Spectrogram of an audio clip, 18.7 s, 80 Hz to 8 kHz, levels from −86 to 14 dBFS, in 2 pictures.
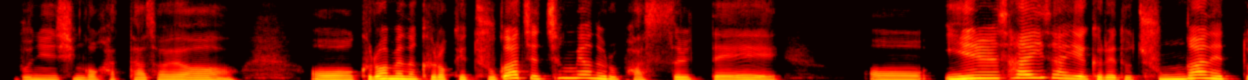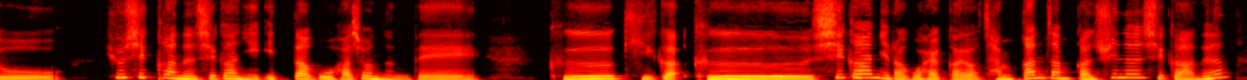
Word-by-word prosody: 분이신 185 -1 -6
것 165 - -4
같아서요. 165 +3 -4 0.5
어 185 0 0
그러면은 245 0 +5
그렇게 205 -1 -2
2 200 +1 -7
가지 275 0 +2
측면으로 315 -5 -1
봤을 200 +2 -5
때 175 -1 -2 0.7
어 180 -1 -2 0.2
"일 285 +7 +5
사이사이에 330 -4 +1
그래도 190 -6 -2
중간에 250 - +2
또 180 -5 -1 0.4
휴식하는 360 - 0
시간이 255 -3 -1
있다."고 210 0 -2
하셨는데 185 - -3 0.5
그 250 +2 +3
기간 210 -1 -2
그 245 0 +6
시간이라고 285 - -1
할까요? 225 -2 -2
잠깐잠깐 265 +3 -1
쉬는 360 +8 -5
시간은 270 - -2
230 Hz, 235 characters per minute, -23 LUFS, 190-275 Hz, 0.7 s, 그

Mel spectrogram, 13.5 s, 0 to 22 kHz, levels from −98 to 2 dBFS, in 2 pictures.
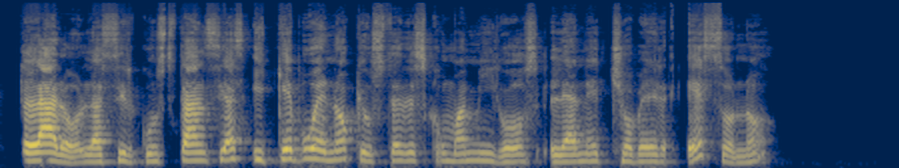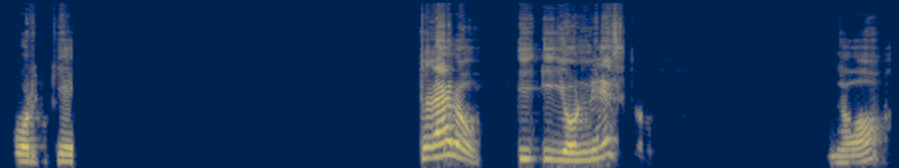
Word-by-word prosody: Claro, 190 -6 +7
las 160 0 -1
circunstancias 190 +5 -1
y 215 -1 -4
qué 225 +2 +4
bueno 225 -1 -1
que 195 - -5
ustedes 185 +1 -6
como 180 -1 -7
amigos 170 -3 -5
le 160 +1 -1
han 165 +2 -2
hecho 175 -1 -6
ver 165 -1 -5
eso, 175 - -4
¿no? 150 +3 -10 1.0
Porque 175 0 +1 2.6
Claro, 290 +5 +6 0.3
y 230 0 -1 0.2
y 205 - +1
honesto. 220 - +1 1.4
¿No? 150 +2 -4
185 Hz, 100 wpm, -24 LUFS, 170-210 Hz, 2.6 s, Claro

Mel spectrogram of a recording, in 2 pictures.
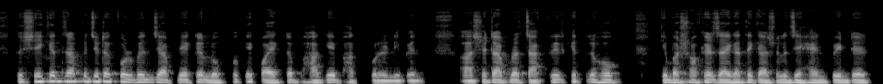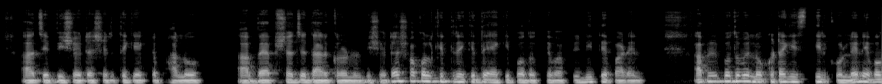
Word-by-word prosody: তো 110 - -3
সেক্ষেত্রে 135 +2 +2
আপনি 130 0 -2
যেটা 125 0 +3
করবেন 115 -1 +2
যে 115 - +2
আপনি 100 +4 -7
একটা 105 +4 -1
লক্ষ্যকে 100 +5 -1
কয়েকটা 95 +1 +1
ভাগে 90 +2 0
ভাগ 95 -3 -5
করে 90 -2 +2
নিবেন। 85 0 0 0.5
আ - - 0
সেটা 100 0 0
আপনার 105 +2 0
চাকরির 100 +4 -1
ক্ষেত্রে 110 -1 -3
হোক, 100 -1 +2 0.4
কিংবা 105 -2 +2
শখের 100 +2 0
জায়গা 100 0 +4
থেকে 100 -2 +1
আসলে 95 +1 0
যে 95 - +4
হ্যান্ড 95 -1 +2
পেইন্ট 95 -2 +2
এর 95 - +4 0.4
আ - - +1
যে 90 - +2
বিষয়টা 90 -1 +1
সেটা 90 -1 -3
থেকে 90 0 -1
একটা 85 - -6
ভালো 85 0 +2 0.5
আ - - +3
ব্যবসা 90 +2 0
যে 100 - +3
দাঁড় 85 0 +5
করানোর 85 -1 +2
বিষয়টা, 85 +8 -2
সকল 145 0 +3
ক্ষেত্রেই 125 -3 0
কিন্তু 105 0 0
একই 95 +2 -3
পদক্ষেপ 90 0 0
আপনি 90 +2 -8
নিতে 115 0 -1
পারেন। 85 0 0 0.6
আপনি 125 +5 0
১ম 140 0 +3
এ - - +4
লক্ষ্যটাকে 120 +1 +1
স্থির 120 0 -1
করলেন 90 +6 +3
এবং 115 +1 +1
100 Hz, 195 wpm, -23 LUFS, 90-115 Hz, 0.6 s, দাঁড়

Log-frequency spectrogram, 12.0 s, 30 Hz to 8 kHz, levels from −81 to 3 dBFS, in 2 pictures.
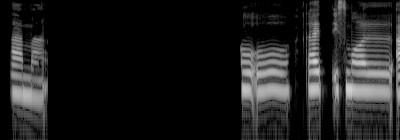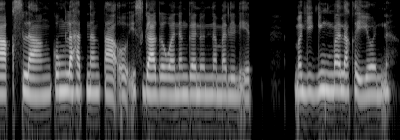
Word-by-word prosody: Tama. 185 -2 -4 2.9
Oo, 220 0 -2 0.2
kahit 230 0 +4 0.2
small 215 -2 +1
acts 190 0 +4
lang. 185 -2 +1
Kung 210 0 +1
lahat 200 0 +2
ng 200 -1 -2
tao 185 -1 0
is 210 0 -7
gagawa 185 -1 +2
ng 185 +1 -2
ganun 185 -1 -2
na 185 - -4
maliliit, 180 -2 -5 0.6
magiging 200 +2 +1
malaki 210 -2 +1
'yon. 185 +4 -2
200 Hz, 95 wpm, -24 LUFS, 185-215 Hz, 2.9 s, kahit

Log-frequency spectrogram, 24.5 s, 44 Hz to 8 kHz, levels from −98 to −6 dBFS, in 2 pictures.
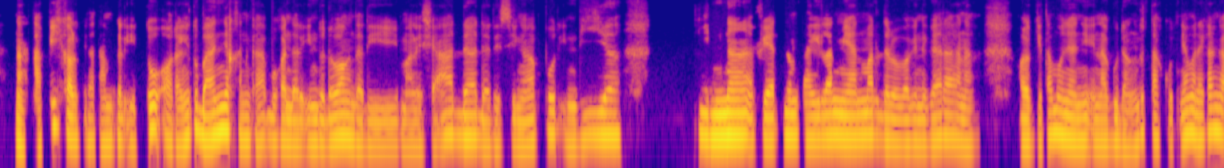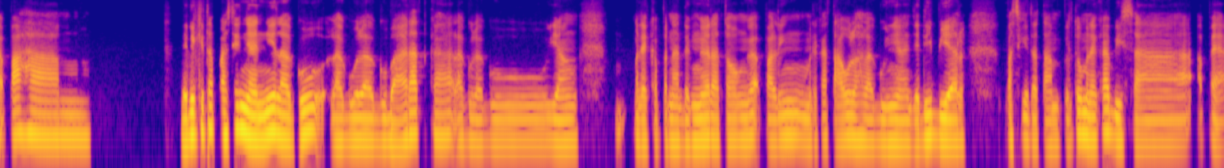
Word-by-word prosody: Nah, 100 - +3
tapi 130 - -3
kalau 110 -1 +3
kita 105 0 -8
tampil 100 +2 -4
itu, 100 +8 -3
orangnya 105 +1 -1
tuh 150 - 0
banyak 135 +4 +5
kan, 110 -5 -4
Kak, 110 0 -5
bukan 105 0 -1
dari 100 0 -1
Indo 100 -1 0
doang, 115 +3 +2
dari 95 -2 -4
Malaysia 90 +6 -4
ada, 115 -1 0
dari 95 -2 -5
Singapore, 100 +7 -3
India, 120 +4 -2 0.7
Cina, 125 0 +6
Vietnam, 120 +1 +1
Thailand, 115 +2 +1
Myanmar, 120 +1 +2
dan 110 -2 -1
berbagai 100 0 -2
negara. 115 +2 -2
Nah, 95 -2 -3 0.4
kalau 105 -1 0
kita 105 +5 -4
mau 130 - +2
nyanyiin 110 -3 +1
lagu 100 +1 -2
dangdut, 95 +6 -5
takutnya 110 +2 -4
mereka 135 +1 +1
enggak 140 -3 +1
paham. 120 -2 0 0.9
Jadi 105 +5 +6
kita 140 +4 +2
pasti 130 +4 +1
nyanyi 125 -2 +8
lagu 125 +2 +4
lagu-lagu 105 0 0
barat, 105 +6 +1
Kak, 120 +1 -4
lagu-lagu 105 0 -5
yang 100 0 -1 0.6
mereka 100 -1 -3
pernah 105 -3 -3
denger 105 +2 +1
atau 105 0 -3
enggak 110 +3 -1
paling 110 +1 -1
mereka 110 +2 -7
tahu 105 0 0
lah 110 -1 -1
lagunya, 100 0 -1
jadi 100 +4 +1
biar 105 -2 +4 0.4
pas - - -6
kita 105 -2 -4
tampil 95 +1 -5
tuh 130 - +1
mereka 125 +3 +2
bisa, 105 -3 -2 0.5
apa - - -12
110 Hz, 165 wpm, -21 LUFS, 100-120 Hz, 0.9 s, nyanyi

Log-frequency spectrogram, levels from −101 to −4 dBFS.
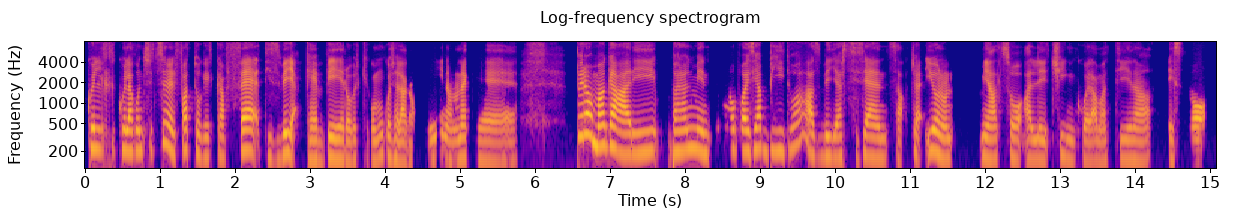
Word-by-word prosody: quel 215 -2 -1
quella 205 -1 +3
concezione 210 +4 0
del 195 - +1
fatto 205 -2 0
che 160 - -7
il 160 - -9
caffè 195 +6 +3
ti 160 - -8
sveglia, 170 +5 +3
che 145 0 -2
è 145 - -4
vero, 150 0 0
perché 145 - -11
comunque 165 +4 -4
c'è 150 - -3
la 140 0 +3
caffeina 150 +3 -6
non 140 +3 -4
è 160 - +1
che 140 0 -5 0.8
però 350 +1 +8
magari, 195 - +5
banalmente, 205 - -3
uno 445 - -5
poi 205 -1 +4
si 215 - +4
abitua 205 +3 -4
a 180 - +3
svegliarsi 165 -1 -2
senza. 155 -1 0
Cioè - - -3
io 205 -1 +2
non 155 -3 0 0.4
mi 165 -1 -2
alzo 150 +1 0
alle 150 -2 -4
5 150 -3 -7
la - - -1
mattina 145 0 -6 0.2
e - - -8
sto 150 +1 +4
165 Hz, 165 wpm, -24 LUFS, 150-205 Hz, 0.8 s, però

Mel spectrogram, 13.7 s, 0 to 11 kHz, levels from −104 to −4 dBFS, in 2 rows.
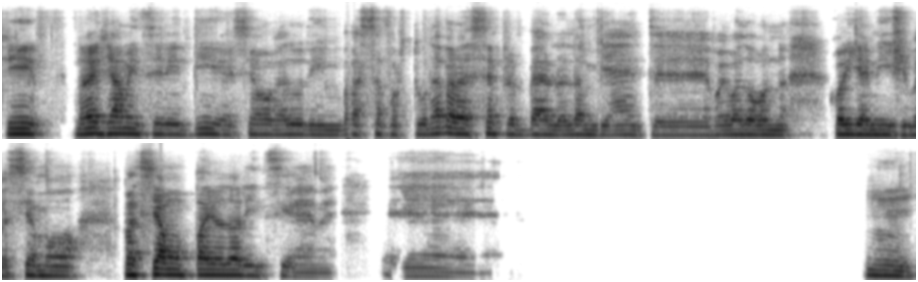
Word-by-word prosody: Sì, 135 -2 +4 0.2
noi 135 +2 +5
siamo 140 0 +4
in 130 - +1
serie 125 -2 -4
D 130 +1 -3
e - - -9
siamo 120 -1 -5
caduti 120 0 -3
in 115 0 -5
bassa 120 +1 -6
fortuna, 120 +3 -5
però 140 -2 +5
è 130 - +4
sempre 135 -2 -3
bello, 115 0 -2
è - - -3
l'ambiente, 110 -3 -6
poi 110 +2 -7
vado 120 0 +1
con 115 -1 -2 0.3
con 120 - +3
gli 120 0 +3
amici, 115 -2 0
passiamo 115 +1 -1 0.3
passiamo 135 +2 +7
un 135 -1 +2
paio 135 -1 +4
d'ore 130 -2 +3
insieme. 95 -6 -10 0.3
Ehm. 100 -2 -13 2.9
Mh. 120 -4 -1
120 Hz, 140 wpm, -23 LUFS, 115-130 Hz, 2.9 s, passiamo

